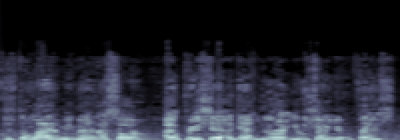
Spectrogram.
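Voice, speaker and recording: A man's voice: very high-pitched, brisk. A man in street video footage confronting officers, emphatic and confrontational but repeatedly polite. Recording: distant phone video with outdoor noise.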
